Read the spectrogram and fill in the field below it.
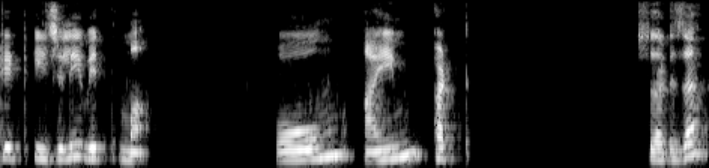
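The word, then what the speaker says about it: ऐं: It is not aim. You should be careful. It is Aim. That's why to make you understand, I have put only I and M. So I is elongated. I have put the strokes on the head of the I to indicate that it is elongated or it is Dirgha.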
